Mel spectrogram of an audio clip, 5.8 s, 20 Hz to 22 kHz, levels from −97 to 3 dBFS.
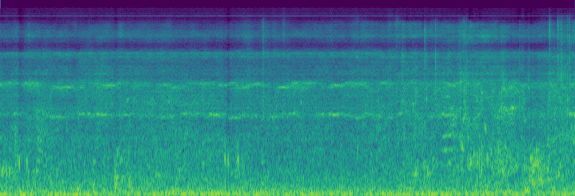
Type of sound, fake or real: fake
